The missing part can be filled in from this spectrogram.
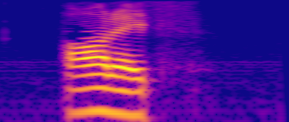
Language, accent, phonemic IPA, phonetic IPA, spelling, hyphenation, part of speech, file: Armenian, Eastern Armenian, /ɑˈɾes/, [ɑɾés], Արես, Ա‧րես, proper noun, Hy-Արես.ogg
- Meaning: Ares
